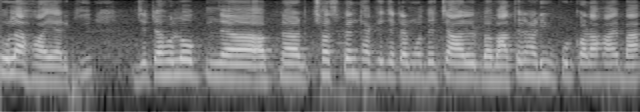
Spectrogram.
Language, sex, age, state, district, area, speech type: Bengali, female, 45-60, West Bengal, South 24 Parganas, urban, spontaneous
